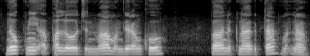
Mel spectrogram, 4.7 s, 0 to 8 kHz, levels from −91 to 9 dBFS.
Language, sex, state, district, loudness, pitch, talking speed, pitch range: Garo, male, Meghalaya, South Garo Hills, -16 LUFS, 145 Hz, 105 wpm, 135-155 Hz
